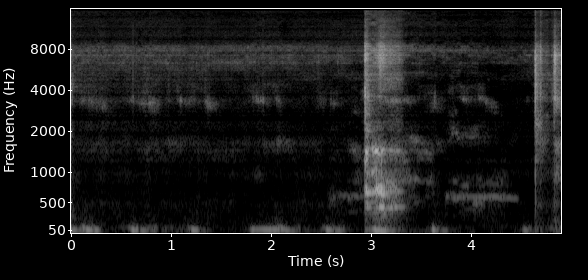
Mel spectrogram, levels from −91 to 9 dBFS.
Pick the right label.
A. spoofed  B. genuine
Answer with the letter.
A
